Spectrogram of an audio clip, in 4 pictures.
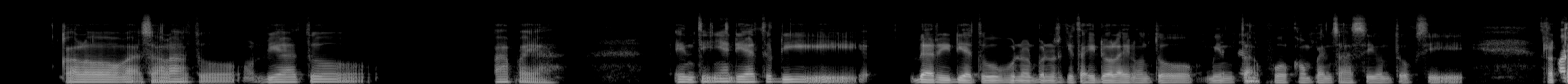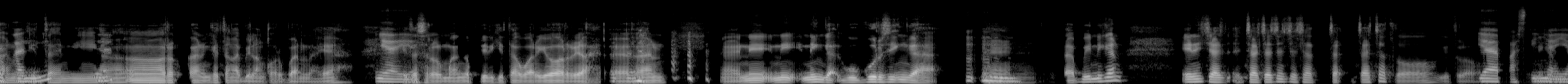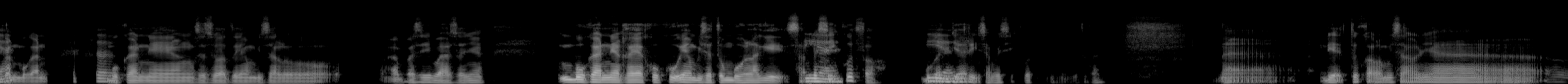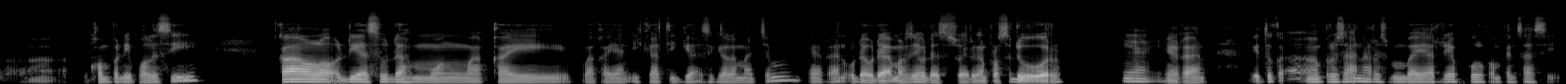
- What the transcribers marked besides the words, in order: tapping; in English: "full"; distorted speech; in English: "warrior"; laugh; chuckle; static; in English: "company policy"
- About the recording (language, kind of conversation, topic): Indonesian, podcast, Pernahkah kamu mengalami momen yang mengubah cara pandangmu tentang hidup?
